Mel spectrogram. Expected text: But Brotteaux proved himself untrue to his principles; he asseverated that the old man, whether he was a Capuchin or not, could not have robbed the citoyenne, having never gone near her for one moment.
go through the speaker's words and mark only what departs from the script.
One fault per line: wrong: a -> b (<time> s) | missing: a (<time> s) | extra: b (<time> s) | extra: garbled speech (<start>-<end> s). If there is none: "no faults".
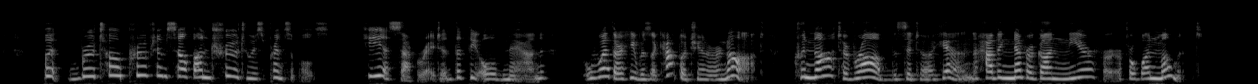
no faults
